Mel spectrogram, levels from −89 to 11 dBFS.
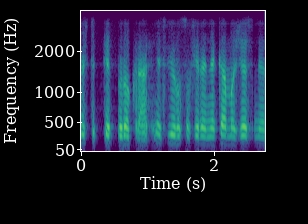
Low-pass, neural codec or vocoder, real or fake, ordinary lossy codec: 3.6 kHz; codec, 16 kHz, 0.9 kbps, LongCat-Audio-Codec; fake; Opus, 64 kbps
